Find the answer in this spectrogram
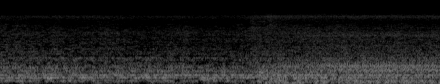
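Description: Steady hum with a steady tone from a switched-on MultiPro MMAG 600 G-TY inverter welding machine idling with its cooling fan running. A deeper rumble and a second, higher tone join about three seconds in.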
